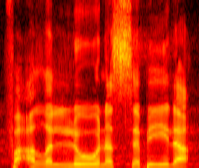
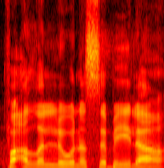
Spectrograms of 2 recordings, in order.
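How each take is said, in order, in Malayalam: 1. അവസാന സ്വരം ചെറുതായി തന്നെ നിർത്തുന്നു. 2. അവസാന സ്വരം ചെറുതായൊന്ന് നീട്ടുന്നു. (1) "ഫഅലൂന സബീല എന്നേ ഉള്ളൂ" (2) "ഒരു ചെറിയ വലിപ്പം"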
